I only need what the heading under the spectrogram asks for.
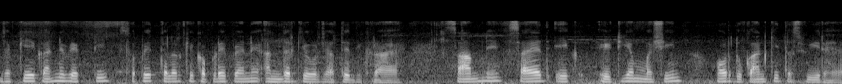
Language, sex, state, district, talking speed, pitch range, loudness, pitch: Hindi, male, Uttar Pradesh, Jyotiba Phule Nagar, 190 wpm, 120-145 Hz, -20 LUFS, 130 Hz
